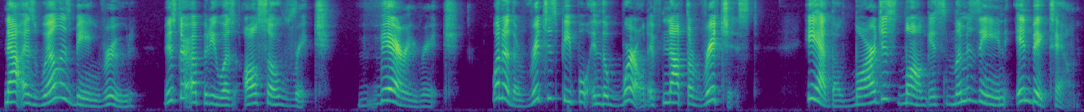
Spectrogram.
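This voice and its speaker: A woman reading a children's story aloud expressively, with dramatic emphasis and drawn-out key words. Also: fairly high pitch, big pitch swings.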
